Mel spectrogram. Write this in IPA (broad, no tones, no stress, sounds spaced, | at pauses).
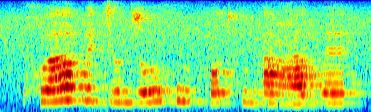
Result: χʷ aː b ɛ dʲ o n z oː x u h ɔ t f u ŋ a ʕ a b w ɛ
